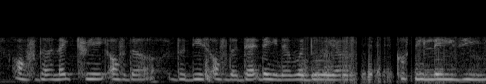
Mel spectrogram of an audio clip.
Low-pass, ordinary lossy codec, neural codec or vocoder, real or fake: 3.6 kHz; none; none; real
